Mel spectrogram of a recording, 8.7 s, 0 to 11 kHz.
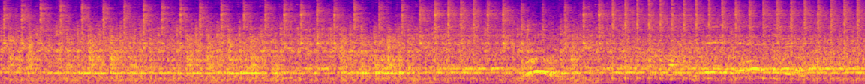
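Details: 2006 Toyota Camry 2.4L: sharp, fast metallic knock about seven a second, steady at idle and loud over the engine; badly knocking engine being replaced, shut off to avoid locking up.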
